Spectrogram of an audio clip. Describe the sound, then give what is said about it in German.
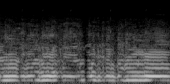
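Honey bees buzz at hives in a school garden at a Berlin secondary school, a steady low droning hum with strong overtones that runs unbroken with only brief dips in loudness. “die wichtigsten Mitglieder sind natürlich die Bienen.”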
